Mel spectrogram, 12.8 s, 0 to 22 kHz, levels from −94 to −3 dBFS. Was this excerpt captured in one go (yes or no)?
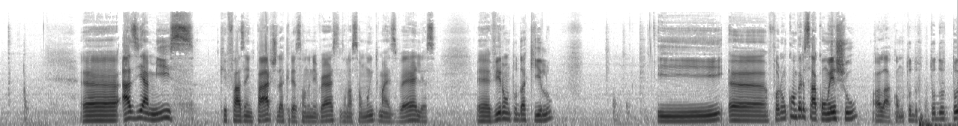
yes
